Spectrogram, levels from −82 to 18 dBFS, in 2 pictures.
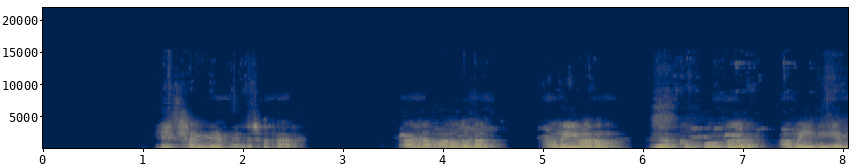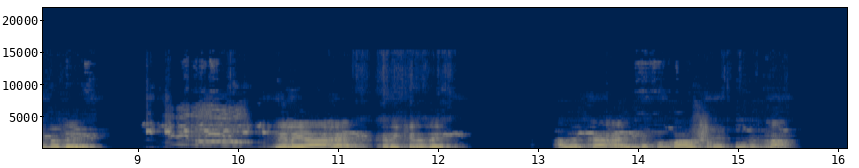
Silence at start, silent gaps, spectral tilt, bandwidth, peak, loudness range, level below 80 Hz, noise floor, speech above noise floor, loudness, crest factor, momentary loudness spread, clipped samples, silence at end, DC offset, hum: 1.2 s; 2.71-3.36 s, 4.71-4.92 s, 8.78-9.01 s, 12.39-12.92 s; -5 dB/octave; 14 kHz; -8 dBFS; 4 LU; -74 dBFS; under -90 dBFS; over 70 dB; -21 LUFS; 14 dB; 12 LU; under 0.1%; 0.55 s; under 0.1%; none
